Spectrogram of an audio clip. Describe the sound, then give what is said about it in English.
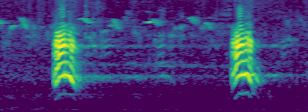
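A blackbird calls twice, each a short, bright, warbling note, with about two seconds of near quiet between them. “So it's a blackbird then?”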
